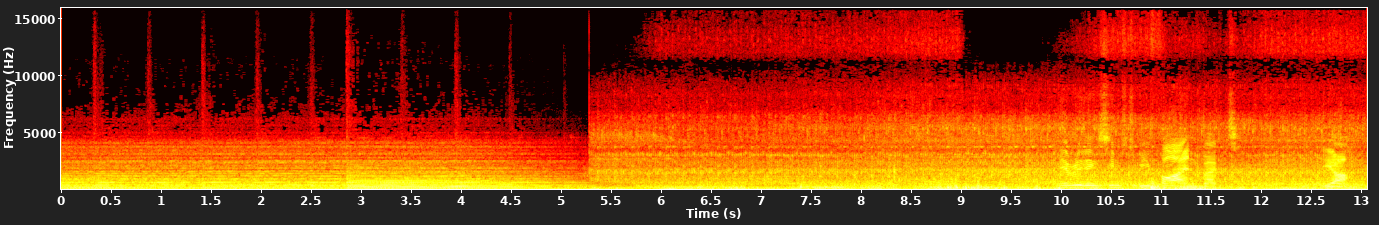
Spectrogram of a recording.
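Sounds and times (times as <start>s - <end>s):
background music: 0.0s - 5.4s
vehicle engine running: 4.8s - 13.0s
wind noise on microphone: 5.3s - 13.0s.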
